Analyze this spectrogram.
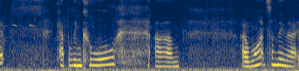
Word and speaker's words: Capilene: Capilene Cool.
